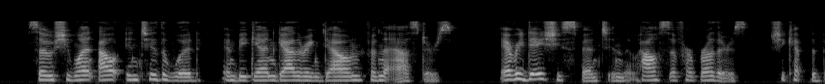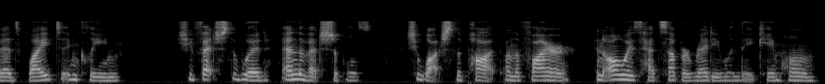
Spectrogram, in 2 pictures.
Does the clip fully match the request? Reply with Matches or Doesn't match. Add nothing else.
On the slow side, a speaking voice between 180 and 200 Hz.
Doesn't match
